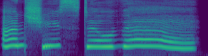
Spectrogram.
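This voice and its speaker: Woman voicing a squeaky, very high little bear cub. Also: very slow, no echo, clean studio sound, exaggerated voice. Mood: excited. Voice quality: squeaky, shrill. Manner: plaintive, excitable. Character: small excitable baby bear, a squeaky young boy cub. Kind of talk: children's storybook character voice.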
